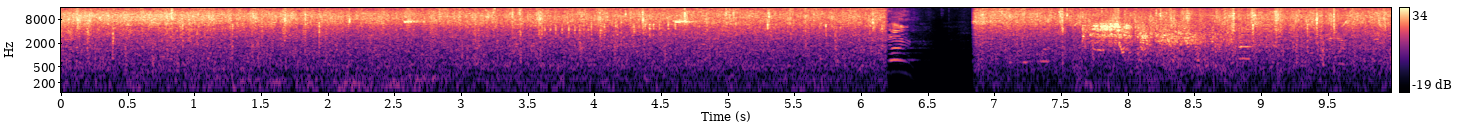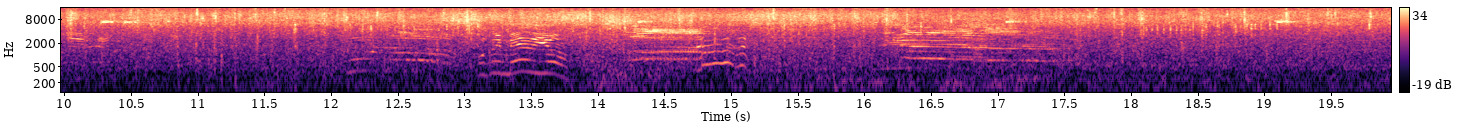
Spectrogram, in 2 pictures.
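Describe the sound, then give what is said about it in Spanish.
A loud, continuous roar of a storm at sea, with heavy rain and crashing waves filling the whole scene, briefly cut to silence once partway through before surging back. “Estoy seguro que si le hago caso a Dios, o mejor dicho, si les hace el divino, la tormenta va a parar.”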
